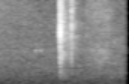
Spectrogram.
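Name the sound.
Enter key pressed on a computer keyboard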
